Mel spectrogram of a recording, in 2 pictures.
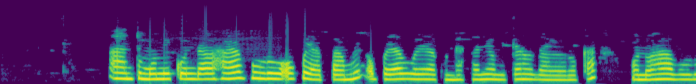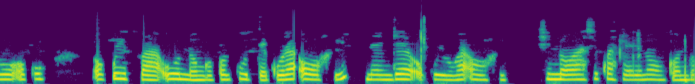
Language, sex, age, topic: Oshiwambo, female, 18-24, agriculture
